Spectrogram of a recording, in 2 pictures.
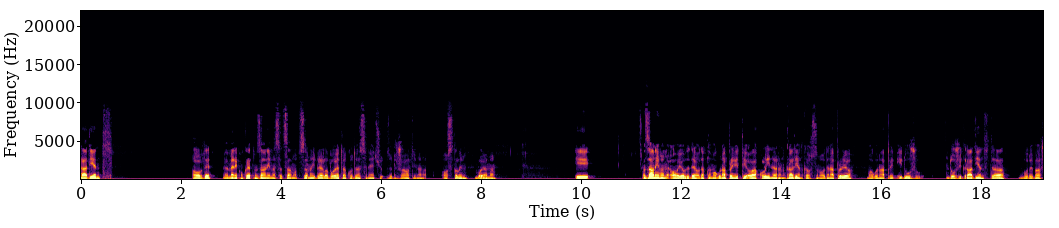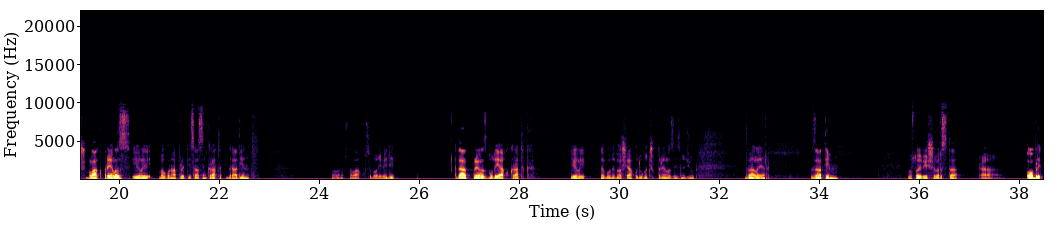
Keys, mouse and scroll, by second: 0.6-2.2 drag, 3.3-6.1 drag, 6.7 click, 10.7 click, 11.8-13.7 drag, 15.5-18.0 drag, 21.0-22.9 drag, 23.5-24.9 drag, 28.2-29.6 drag, 34.6 click.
